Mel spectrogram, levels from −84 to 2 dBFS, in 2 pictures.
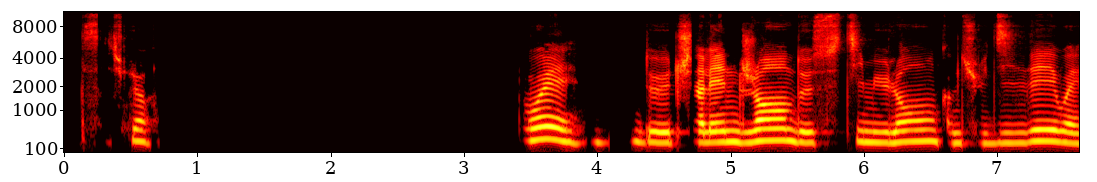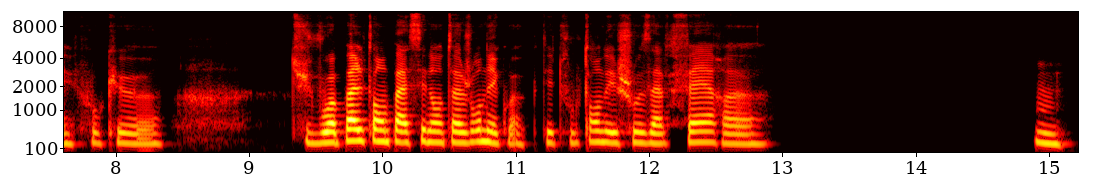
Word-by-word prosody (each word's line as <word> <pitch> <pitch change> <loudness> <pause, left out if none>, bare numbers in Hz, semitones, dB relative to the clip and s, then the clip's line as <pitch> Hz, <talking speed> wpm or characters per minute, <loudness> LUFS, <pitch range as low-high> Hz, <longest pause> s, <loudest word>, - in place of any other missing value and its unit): C'est 205 - -14
sûr. 235 -2 -4 2.8
Ouais, 245 -5 +3 0.4
de 215 -2 -1
challengeant, 220 +3 +3
de 210 -3 -1
stimulant, 215 +2 -3
comme 210 -2 -10
tu 200 0 -10
le - - -10
disais. 200 +4 0
Ouais, 195 -4 -2
faut 200 - -11
que 190 0 -7 1.0
tu 215 - -8
vois 205 +1 +4
pas 240 - +11
le 235 - +1
temps 230 -1 +4
passer 220 0 +2
dans 210 -1 0
ta 210 0 +1
journée, 215 -1 -1
quoi, 210 - -10
que 180 +4 -33
tu - - -7
aies - - -6
tout 200 0 -15
le 200 - -15
temps 220 +1 -3
des 205 -2 -1
choses 205 -1 -3
à 190 -1 0
faire, 210 +1 -2
heu 185 -1 -4 2.1
mmh 195 -3 -4
210 Hz, 140 wpm, -22 LUFS, 200-225 Hz, 2.8 s, pas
